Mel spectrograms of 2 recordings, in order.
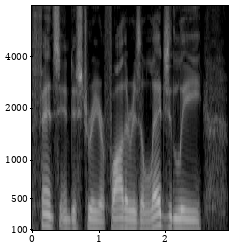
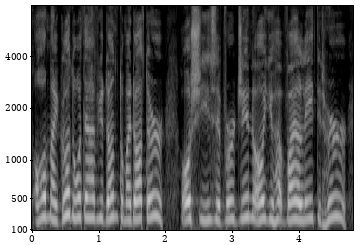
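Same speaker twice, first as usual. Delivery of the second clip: much higher, louder hammed-up wailing; fake outraged parents; 12 semitones higher, 5 dB louder than usual. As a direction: overplay scandalised parents.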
